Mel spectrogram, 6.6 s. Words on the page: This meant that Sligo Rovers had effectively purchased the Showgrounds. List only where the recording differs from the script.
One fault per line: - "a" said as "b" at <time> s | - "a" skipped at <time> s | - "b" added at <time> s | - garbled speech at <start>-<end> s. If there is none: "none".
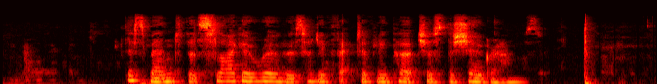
none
